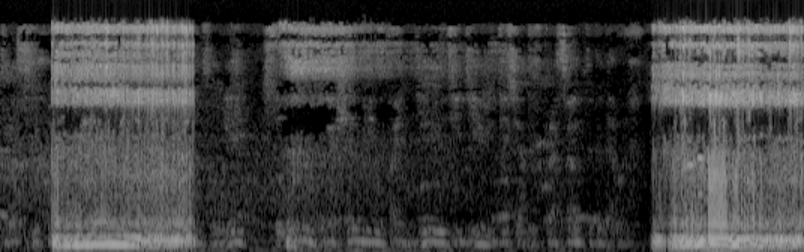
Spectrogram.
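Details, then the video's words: Dog snoring: soft, rapid, rhythmic low snorts repeating several times a second, framed by two loud, harsh bursts of voice-like sound at the start and end. "Собачий храп"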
